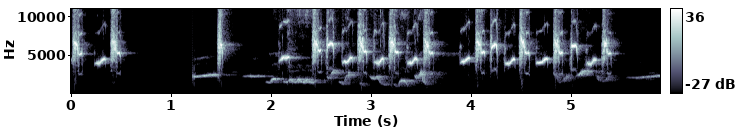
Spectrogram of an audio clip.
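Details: Crested jay (sogon) in full song to provoke a reply: sharp high chirps mixed with lower slurred whistles, rising to a dense chattering run before a closing thin whistle.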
